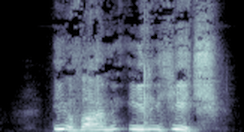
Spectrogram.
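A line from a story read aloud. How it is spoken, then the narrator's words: Clerk's joyful shout. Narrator (Russian): радостно закричал письмоводитель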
